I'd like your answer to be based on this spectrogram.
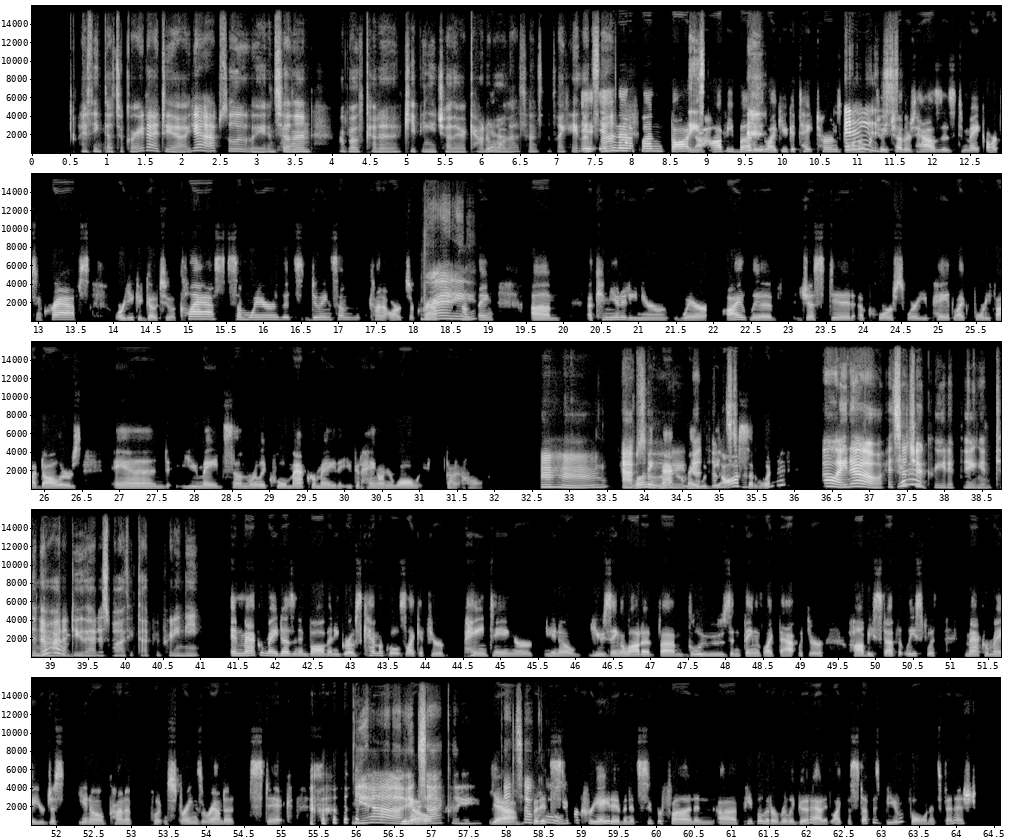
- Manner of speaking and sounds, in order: chuckle; joyful: "It is!"; drawn out: "and"; laugh
- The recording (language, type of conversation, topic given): English, advice, How can I make everyday tasks feel more meaningful?
- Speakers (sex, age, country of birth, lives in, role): female, 30-34, United States, United States, user; female, 55-59, United States, United States, advisor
